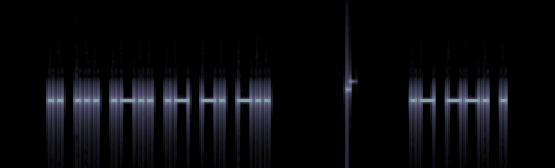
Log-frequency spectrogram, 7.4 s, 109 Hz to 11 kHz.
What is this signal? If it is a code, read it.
Morse code, heard as a keyed tone, about 20 wpm, 700 Hz. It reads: ISLAND AGE
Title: Sentences from Top 500 Words - New Word Drill - 20wpm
